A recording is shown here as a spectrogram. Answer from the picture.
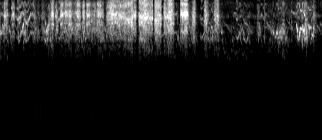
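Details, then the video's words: Aviary budgerigars chattering together, a dense stream of high scratchy chirps and quick warbled notes that swell in the middle, then ease off. "Australian Budgie parrot chirping sounds"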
